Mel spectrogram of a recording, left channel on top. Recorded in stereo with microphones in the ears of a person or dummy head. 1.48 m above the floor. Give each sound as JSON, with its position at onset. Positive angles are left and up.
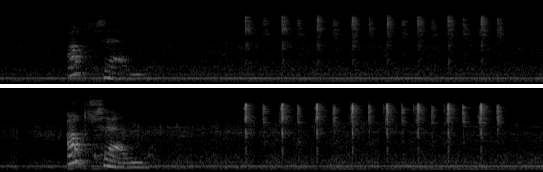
{"t": 0.7, "sound": "a child speaking", "side_deg": -65, "distance_m": 0.6}
{"t": 2.4, "sound": "scissors", "side_deg": -65, "distance_m": 0.8}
